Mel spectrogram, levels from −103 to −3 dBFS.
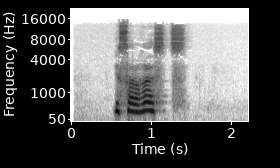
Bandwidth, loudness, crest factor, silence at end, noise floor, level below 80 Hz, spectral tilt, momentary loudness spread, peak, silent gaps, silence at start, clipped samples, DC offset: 15 kHz; -16 LUFS; 16 dB; 0.8 s; -68 dBFS; -60 dBFS; -3 dB/octave; 14 LU; -2 dBFS; none; 0.55 s; under 0.1%; under 0.1%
